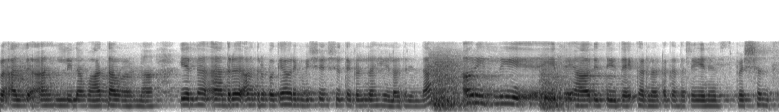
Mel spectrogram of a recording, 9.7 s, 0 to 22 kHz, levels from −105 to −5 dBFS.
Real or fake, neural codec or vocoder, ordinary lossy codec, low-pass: fake; vocoder, 44.1 kHz, 80 mel bands, Vocos; none; 5.4 kHz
